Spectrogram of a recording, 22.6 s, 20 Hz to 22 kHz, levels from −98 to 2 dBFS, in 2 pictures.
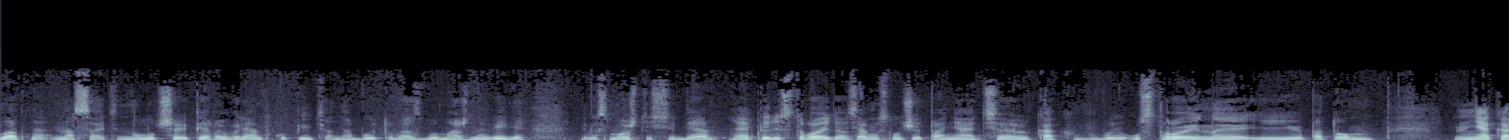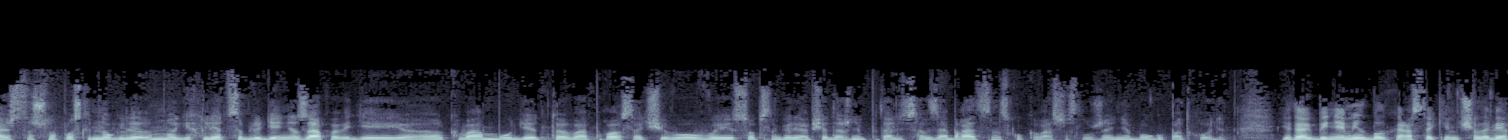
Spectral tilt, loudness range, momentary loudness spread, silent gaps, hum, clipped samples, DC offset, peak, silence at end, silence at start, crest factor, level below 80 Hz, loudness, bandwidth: -6 dB/octave; 5 LU; 10 LU; none; none; under 0.1%; under 0.1%; -2 dBFS; 0 s; 0 s; 22 dB; -58 dBFS; -25 LUFS; 11.5 kHz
